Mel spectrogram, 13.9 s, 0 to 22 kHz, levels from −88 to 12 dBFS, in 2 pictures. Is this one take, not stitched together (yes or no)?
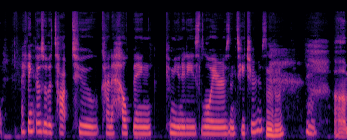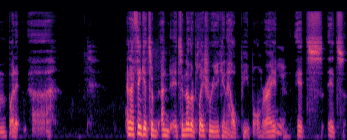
no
